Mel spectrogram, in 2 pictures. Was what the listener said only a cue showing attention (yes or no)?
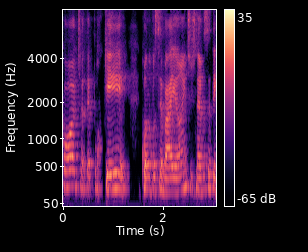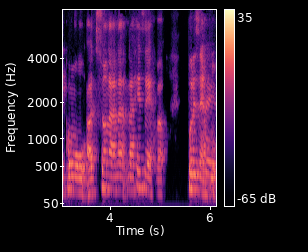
yes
